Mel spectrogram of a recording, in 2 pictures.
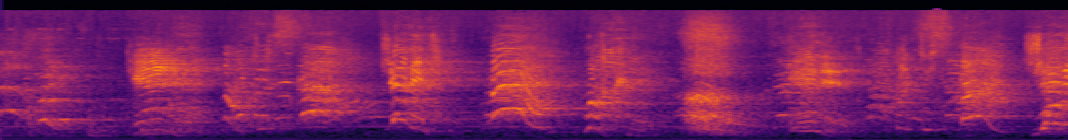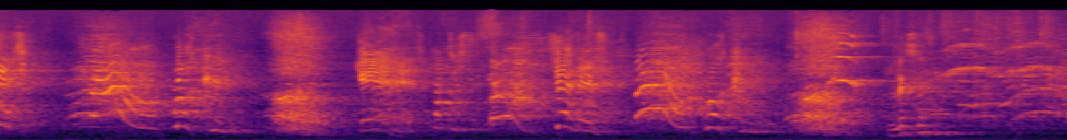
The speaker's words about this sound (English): That round of applause at the end of the bit explains a lot about the thrill of Rocky Horror's interactivity. Members of the audience are congratulating themselves for getting it right.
